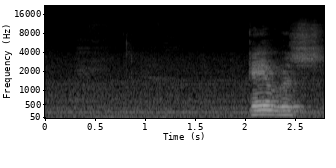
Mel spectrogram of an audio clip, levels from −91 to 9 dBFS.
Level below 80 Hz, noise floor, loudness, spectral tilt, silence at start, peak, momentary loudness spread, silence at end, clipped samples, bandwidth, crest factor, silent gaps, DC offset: -66 dBFS; -58 dBFS; -38 LUFS; -5.5 dB/octave; 0 s; -24 dBFS; 23 LU; 0 s; under 0.1%; 15 kHz; 18 dB; none; under 0.1%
